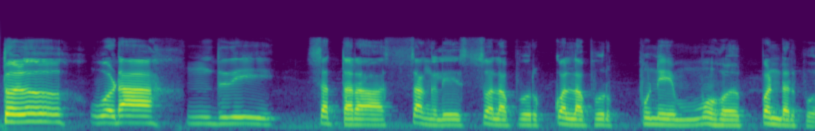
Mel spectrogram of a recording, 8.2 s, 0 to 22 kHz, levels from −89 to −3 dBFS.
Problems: constant background noise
